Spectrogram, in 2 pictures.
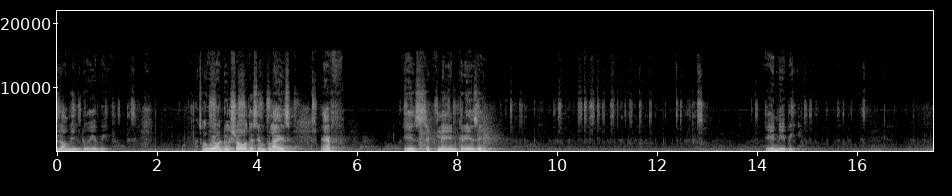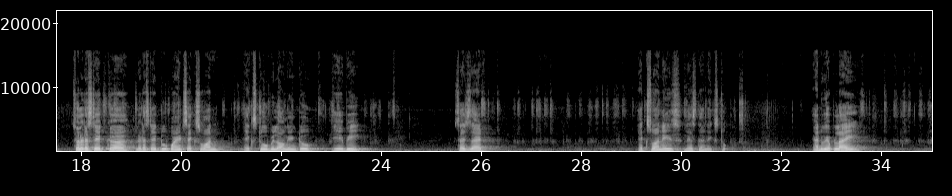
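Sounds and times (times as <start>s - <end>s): marker writing on paper: 0.0s - 5.7s, 6.8s - 13.1s, 13.8s - 16.4s, 17.9s - 24.6s, 25.5s - 31.5s, 33.1s - 35.0s.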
